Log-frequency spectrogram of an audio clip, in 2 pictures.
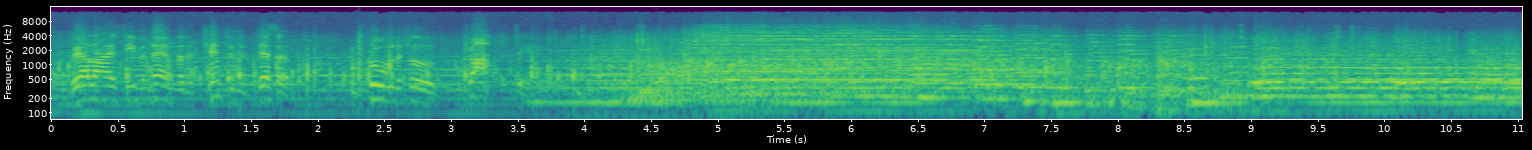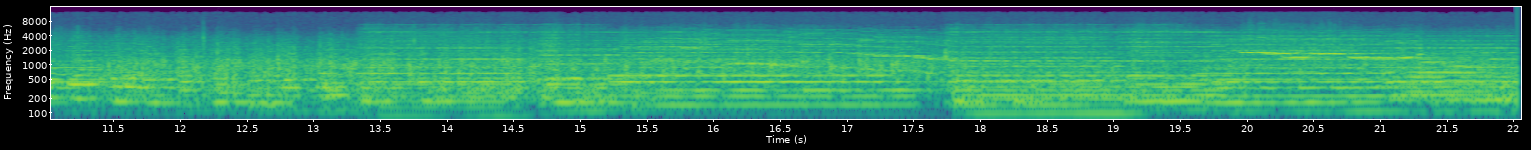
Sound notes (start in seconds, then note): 4.2 dramatic music; 4.2 hooves clopping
